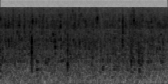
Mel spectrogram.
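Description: Faint steady running water of a small forest stream, with a few faint ticks.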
